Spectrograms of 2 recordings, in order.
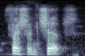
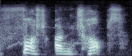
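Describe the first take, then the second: First: The phrase is said in a natural accent. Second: The phrase is said in an exaggerated mocking accent. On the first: This is how the speaker's countrymen really talk. The speaker calls it right. "but we just say" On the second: Others mock how the speaker's countrymen talk. The speaker calls it wrong. "they try to say that we say"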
